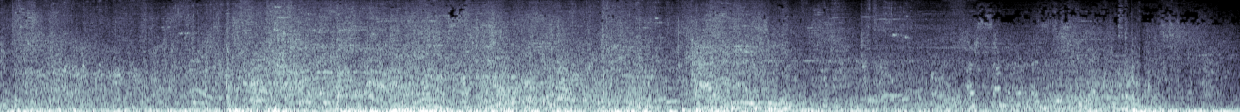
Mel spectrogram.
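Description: Game spell effects crackle and blast in a loud battle.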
